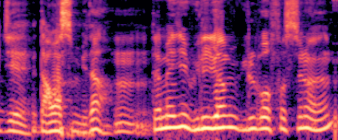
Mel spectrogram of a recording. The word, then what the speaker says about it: 윌버포스: 목사님 다 잘하셨는데 그 윌리엄 그 우리 월드포스 우리 목사님 그 발음이 목사님 저거 발음이 뭐 월포스라고 약하죠, 하기도 그렇죠? 하고 근데 월드포스라고 윌리엄 윌버포스 윌버포스. 치실 때는 이제 윌버포스인데 뭐 윌버포스나 월드포스나 다 알아들 수 있지만 윌리엄 윌버포스 이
